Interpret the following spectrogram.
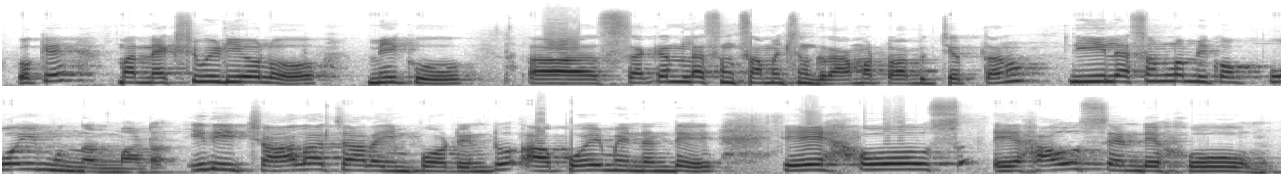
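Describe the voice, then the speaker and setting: A woman teacher runs an exam-prep lesson, repeating questions and answers and mixing English words into her explanations. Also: a little high. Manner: repetitive question-and-answer drilling. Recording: dull lo-fi audio.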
